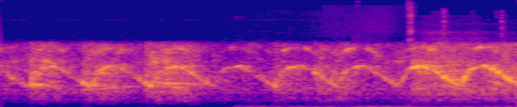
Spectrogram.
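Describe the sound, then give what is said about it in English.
An ambulance siren wails in a rapid rising-and-falling yelp pattern, loud, with traffic rumble underneath as the ambulance turns around near the entrance and moves past, in Manama. “It too now is turning around. You'll hear the siren as it comes past.”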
